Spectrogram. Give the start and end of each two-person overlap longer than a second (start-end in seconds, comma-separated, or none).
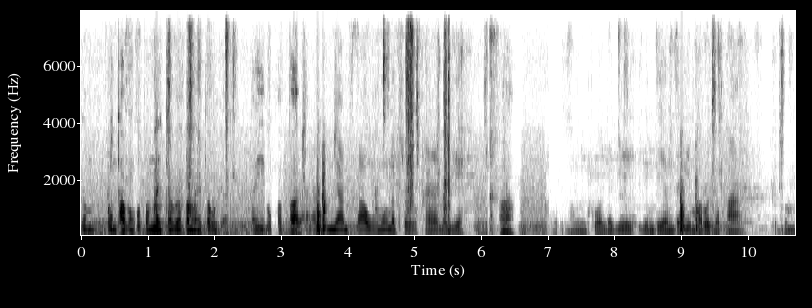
none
